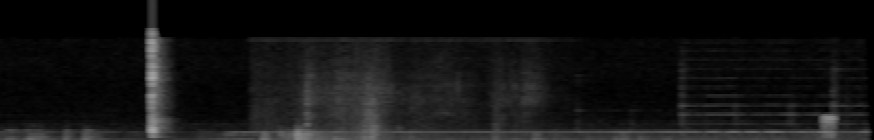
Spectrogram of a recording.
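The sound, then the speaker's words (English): A spacecraft's launch doors close with a sharp clack, then a cluster of heavy mechanical thunks and grinding, all over a steady low electrical hum with faint tonal whines. “Closing launch doors.”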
